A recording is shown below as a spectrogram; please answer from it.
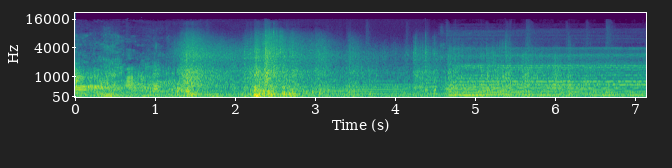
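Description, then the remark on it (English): Wolves growl and snarl loudly, a rough, continuous chorus of several animals, with a sharp snapping burst partway through before settling into a steadier rumbling growl. “Nice wolf. Uh, wolves? Oh, hell.”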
